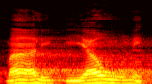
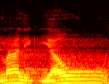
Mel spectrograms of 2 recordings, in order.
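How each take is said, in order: First: The syllable yau is kept short and soft. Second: The syllable yau is drawn out long. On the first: The speaker calls it right. "yaumi seperti itu membacanya" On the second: The speaker calls it wrong. "dipanjangin maliki yau tidak boleh"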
